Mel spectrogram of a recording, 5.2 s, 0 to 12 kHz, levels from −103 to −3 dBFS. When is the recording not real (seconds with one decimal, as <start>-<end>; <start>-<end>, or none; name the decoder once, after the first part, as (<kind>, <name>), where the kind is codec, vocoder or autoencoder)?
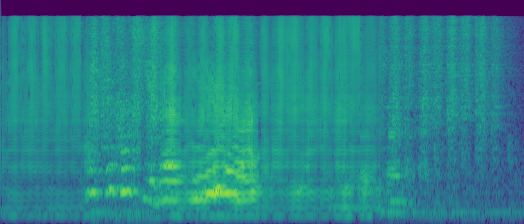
0.0-0.9 (vocoder, BigVGAN v2); 1.6-3.8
